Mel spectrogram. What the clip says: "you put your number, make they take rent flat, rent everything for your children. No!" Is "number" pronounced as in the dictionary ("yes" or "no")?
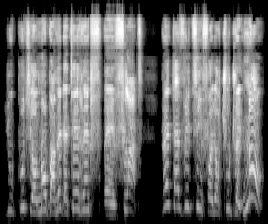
no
